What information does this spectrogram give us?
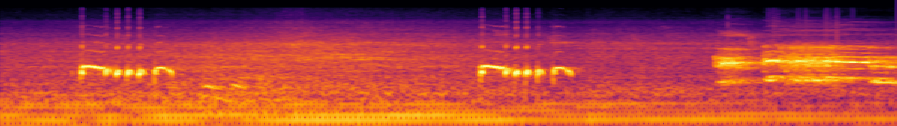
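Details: Zebra dove song: two quick phrases of about five staccato, rolling coo notes, each lasting about half a second and spaced about three seconds apart. A steady low hum runs underneath, and a different bird chatters near the end.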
